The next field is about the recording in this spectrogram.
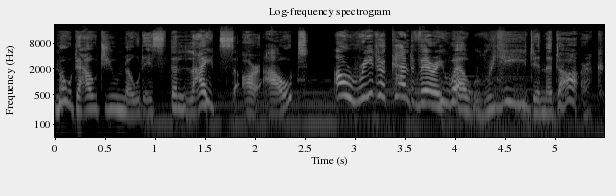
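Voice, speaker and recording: A put-on character voice over faint background music. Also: woman, fairly high pitch for a woman, moderate pace. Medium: video game. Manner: prim, curt.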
